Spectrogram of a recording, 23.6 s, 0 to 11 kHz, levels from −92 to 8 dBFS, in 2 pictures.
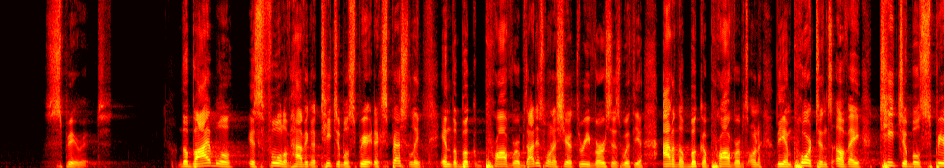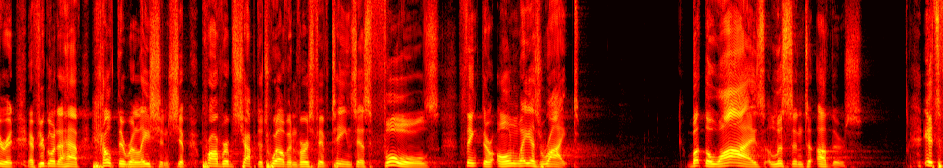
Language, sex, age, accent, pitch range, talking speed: English, male, 40-59, American, 135-175 Hz, 170 wpm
